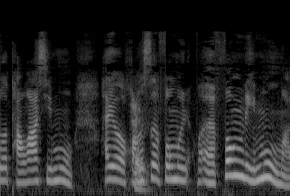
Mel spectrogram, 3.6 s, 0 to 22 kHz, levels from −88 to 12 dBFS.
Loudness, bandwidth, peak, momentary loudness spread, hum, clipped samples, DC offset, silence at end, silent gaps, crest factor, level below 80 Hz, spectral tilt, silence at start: -32 LUFS; 12.5 kHz; -16 dBFS; 8 LU; none; under 0.1%; under 0.1%; 0 s; none; 16 dB; -70 dBFS; -4.5 dB/octave; 0 s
